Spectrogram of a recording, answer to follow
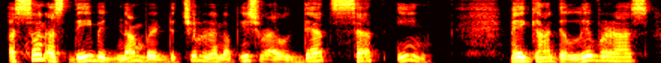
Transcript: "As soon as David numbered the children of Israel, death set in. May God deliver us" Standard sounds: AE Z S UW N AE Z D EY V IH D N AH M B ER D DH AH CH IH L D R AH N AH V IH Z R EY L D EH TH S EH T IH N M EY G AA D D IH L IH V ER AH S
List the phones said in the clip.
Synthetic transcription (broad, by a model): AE S UW N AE S D EY V IH D N AH M B ER D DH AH CH IH L D R AH N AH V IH S R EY L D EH T S EH T IH N M EY G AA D D IH L IH V ER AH S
